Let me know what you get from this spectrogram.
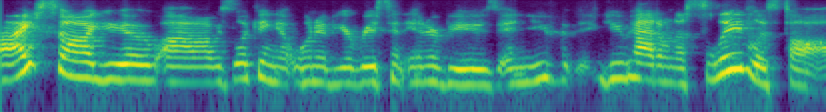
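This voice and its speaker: A woman's bright, sharp tone with a slight Southern accent, fairly quick pace and ordinary pitch variation. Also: medium pitch for a woman. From North Carolina. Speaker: actor. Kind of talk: interview.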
